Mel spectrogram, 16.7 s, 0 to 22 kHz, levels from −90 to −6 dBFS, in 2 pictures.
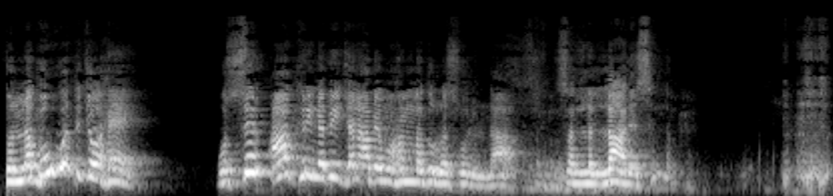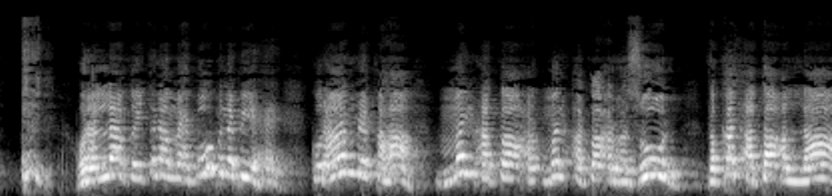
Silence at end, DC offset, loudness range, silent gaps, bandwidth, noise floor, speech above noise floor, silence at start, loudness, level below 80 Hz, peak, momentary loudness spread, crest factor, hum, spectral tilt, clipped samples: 0 s; under 0.1%; 4 LU; none; 10.5 kHz; -76 dBFS; 61 dB; 0.05 s; -16 LUFS; -62 dBFS; -2 dBFS; 15 LU; 16 dB; none; -7 dB/octave; under 0.1%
